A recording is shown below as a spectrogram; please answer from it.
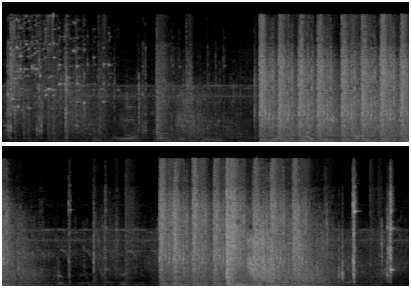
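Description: Dense automatic-weapon fire in a video game battle set in Indochina, heavy rapid bursts that swell into loud sustained volleys with brief lulls between them, with voices calling out over the shooting.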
